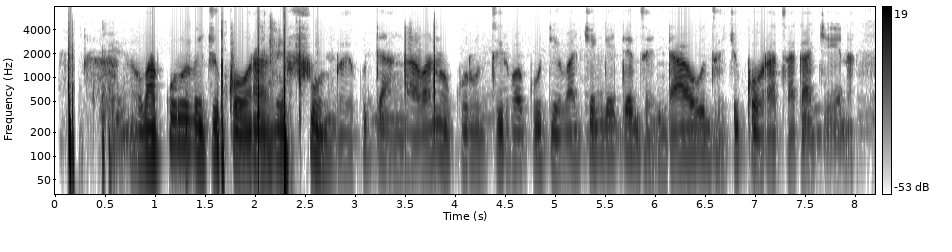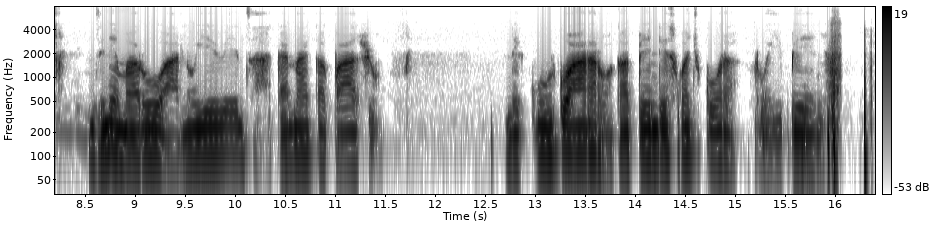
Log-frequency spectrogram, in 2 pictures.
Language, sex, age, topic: Ndau, male, 18-24, education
